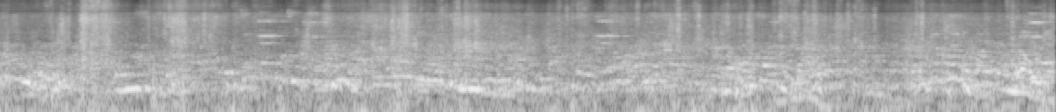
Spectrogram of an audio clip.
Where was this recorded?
in a crowded indoor space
